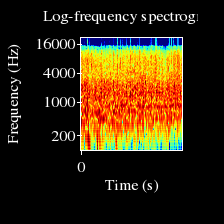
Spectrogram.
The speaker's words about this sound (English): Yeah, you didn't get it, but that's okay. We'll give you an applause anyway.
